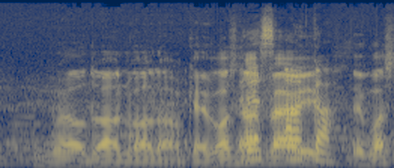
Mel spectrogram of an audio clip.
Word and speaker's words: resaca: So you stop in the middle. Resaka. Yes, you put the emphasis on the middle syllable.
